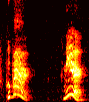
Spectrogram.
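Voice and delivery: high coaxing pet voice; calling the dog. Real, not acted.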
